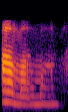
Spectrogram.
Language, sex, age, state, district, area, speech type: Tamil, female, 18-30, Tamil Nadu, Tirunelveli, urban, conversation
